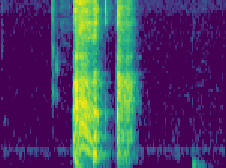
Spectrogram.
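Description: A man gives two short coughs close together, about a second in.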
